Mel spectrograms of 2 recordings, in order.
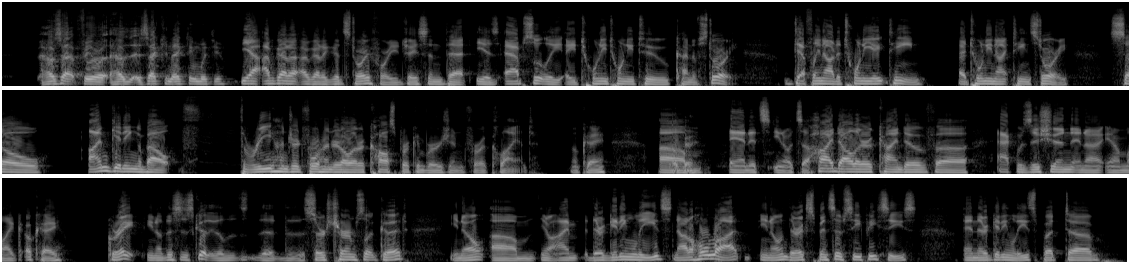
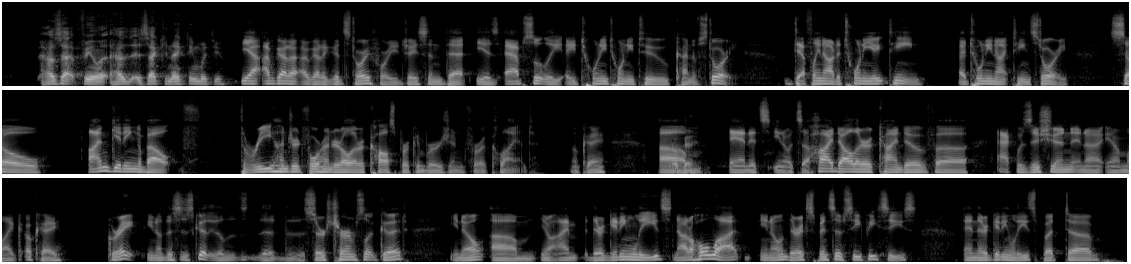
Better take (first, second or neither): second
